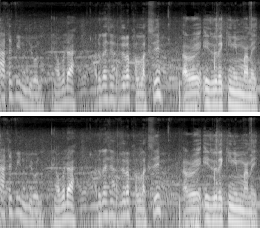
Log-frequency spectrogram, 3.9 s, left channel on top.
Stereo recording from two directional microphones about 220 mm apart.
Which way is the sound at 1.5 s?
20° left (ahead or behind).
